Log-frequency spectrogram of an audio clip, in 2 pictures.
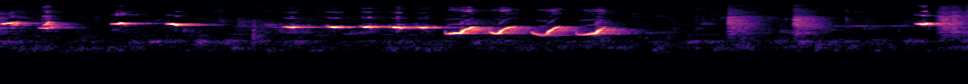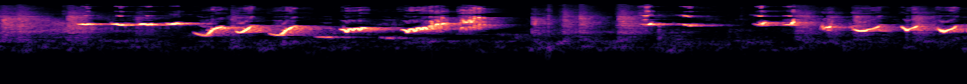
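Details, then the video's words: White-rumped shama fledgling's song with fill-in material: runs of quick rising and falling whistled notes in fast series, mixed with harsh buzzy bursts and brief gaps. "Murai Batu Trotolan suaranya udah kaya gini isiannya"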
